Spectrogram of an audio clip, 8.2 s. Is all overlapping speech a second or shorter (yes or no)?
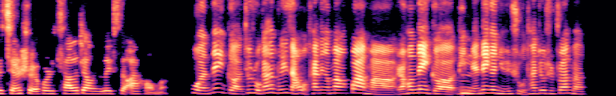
yes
